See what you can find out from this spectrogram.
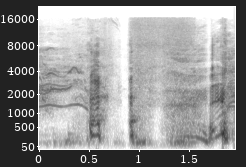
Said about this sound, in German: Boah, hör doch mal auf, in das Mikro zu husten. Wie widerlich ist denn das?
